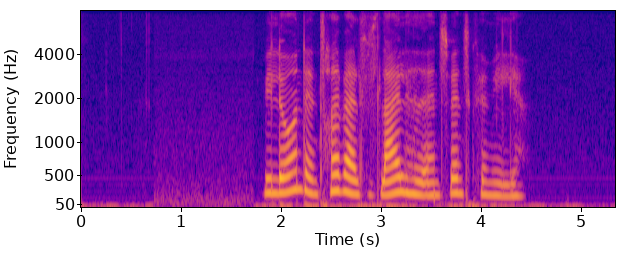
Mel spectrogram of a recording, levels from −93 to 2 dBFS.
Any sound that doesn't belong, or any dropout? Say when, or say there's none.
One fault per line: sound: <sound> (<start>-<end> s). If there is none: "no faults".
no faults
